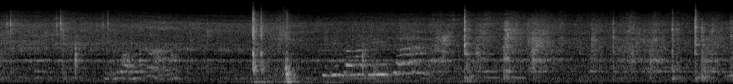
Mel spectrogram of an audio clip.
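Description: Onion sautés in a hot pan with garlic and chili, a soft continuous sizzle broken by sharp stirring clacks and scrapes of a utensil, close by.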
